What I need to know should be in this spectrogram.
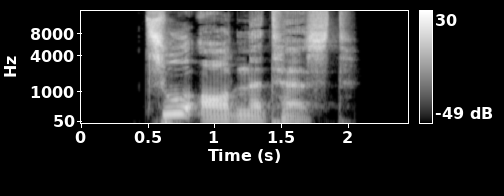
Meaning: inflection of zuordnen: 1. second-person singular dependent preterite 2. second-person singular dependent subjunctive II
- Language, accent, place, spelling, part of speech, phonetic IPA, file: German, Germany, Berlin, zuordnetest, verb, [ˈt͡suːˌʔɔʁdnətəst], De-zuordnetest.ogg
